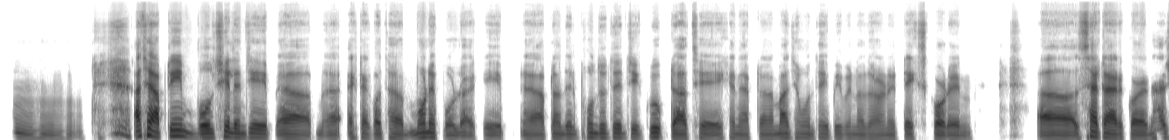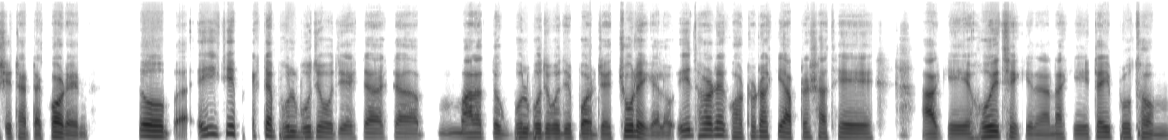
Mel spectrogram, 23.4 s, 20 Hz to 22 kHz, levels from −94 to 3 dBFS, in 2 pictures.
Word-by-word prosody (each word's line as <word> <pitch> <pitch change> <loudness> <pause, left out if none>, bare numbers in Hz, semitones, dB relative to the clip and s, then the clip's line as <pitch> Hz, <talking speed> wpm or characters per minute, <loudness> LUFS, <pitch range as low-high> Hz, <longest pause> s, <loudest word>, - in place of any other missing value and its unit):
হুম, 115 -4 -5
হুম, 100 -3 -9
হুম। 95 - -15 0.6
আচ্ছা - - +8
আপনি 160 - +2 0.3
বলছিলেন 115 +1 +4
যে - - +3 0.3
আ - - +3 0.4
আ - - -2 0.2
একটা 110 0 -4
কথা 110 +2 -2 0.3
মনে 125 0 +4
পড়লো 90 -1 -4
আরকি। 85 +4 -9 0.4
আ - - -4 0.2
আপনাদের 105 0 -4
বন্ধুদের 115 -1 -1
যে 115 - -1
গ্রুপটা 130 -4 +1
আছে, 110 - -7 0.2
এইখানে 105 +1 -8
আপনারা 100 0 -6
মাঝেমধ্যেই 110 -1 -4
বিভিন্ন 105 -1 -8
ধরনের 95 -1 -6
টেক্সট 100 -2 -4
করেন, 90 -1 +1 0.8
আ - - +6 0.4
satire 115 -7 +5
করেন, 95 -1 +2
হাসি-ঠাট্টা 110 -2 -3
করেন। 100 -10 +6 0.6
তো - - +6 0.3
অ্যা 300 +3 -4 0.2
এই 200 - 0
যে 225 - +3 0.2
একটা 170 - +2
ভুল 140 +2 +1
বোঝাবুঝি, 130 -3 -2
একটা 120 +2 -4
একটা 115 +2 -7 0.4
উম 110 0 -13
মারাত্মক 120 -1 +1
ভুল 125 0 +1
বোঝাবুঝি 115 -1 +1
পর্যায়ে 105 -2 +1
চলে 155 -3 +7
গেল। 85 -1 -4 0.2
এ - - +2
ধরনের 170 +1 +3
ঘটনা 135 +3 -1
কি - - -4
আপনার 130 +1 -7
সাথে 120 +1 -3 0.9
আগে 110 +1 -4 0.3
হয়েছে 140 0 +5
কিনা? 100 -2 -5
নাকি 105 +1 -5
এটাই 135 +5 +1
প্রথম? 120 -3 -2
115 Hz, 155 wpm, -22 LUFS, 105-125 Hz, 0.9 s, আচ্ছা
